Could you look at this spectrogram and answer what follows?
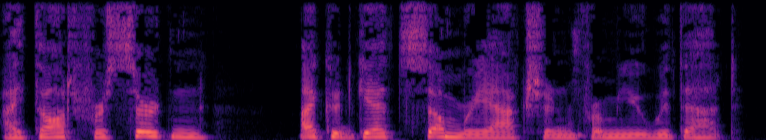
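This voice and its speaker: A narrator voicing a towering, commanding military ruler in an audiobook, with a loud, booming delivery and formal, measured speech. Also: steady tone, no echo, lightly acted. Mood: amused, firm. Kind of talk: audiobook character dialogue.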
